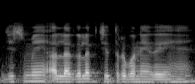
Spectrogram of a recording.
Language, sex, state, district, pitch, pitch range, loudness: Hindi, male, Uttar Pradesh, Shamli, 130 Hz, 120-135 Hz, -19 LUFS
